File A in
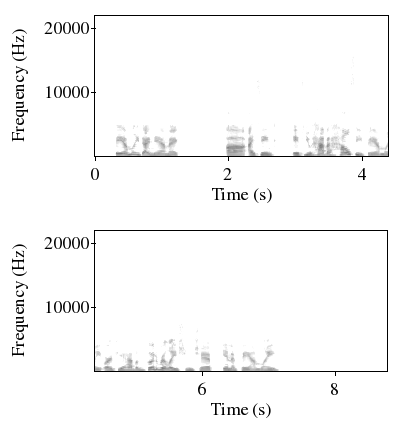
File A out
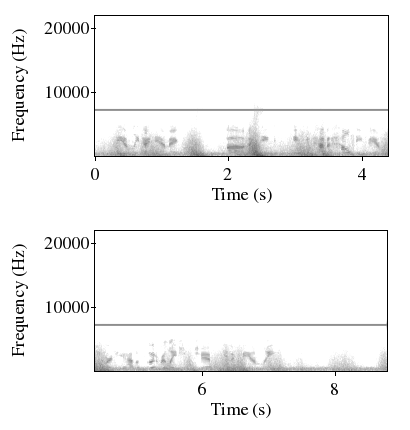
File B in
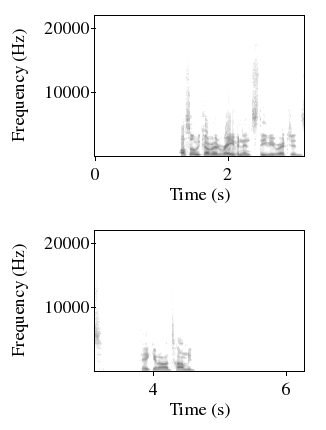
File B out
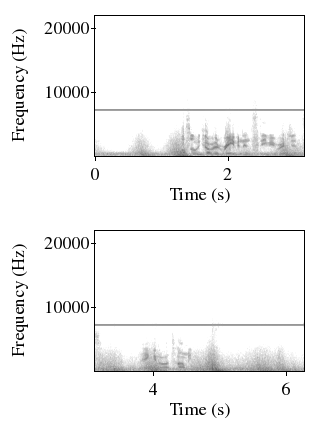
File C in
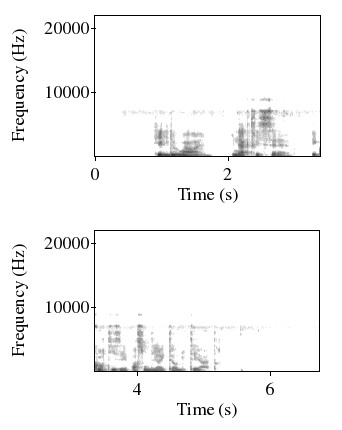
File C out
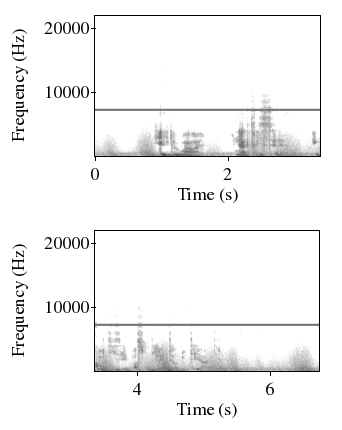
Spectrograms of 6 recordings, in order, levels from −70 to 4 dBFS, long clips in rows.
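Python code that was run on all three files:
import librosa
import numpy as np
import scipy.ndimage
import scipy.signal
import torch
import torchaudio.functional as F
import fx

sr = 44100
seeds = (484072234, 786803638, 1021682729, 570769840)

y = fx.dmg_wind(x, sr, seeds[0], corner_hz=390.0, level_db=-33.0)
y = fx.tilt_shelf(y, sr, db=-8.5, hz=1300.0)
y = fx.dispersion(y, sr, late='lows', ms=100.0, hz=320.0)
y = fx.dmg_noise_band(y, sr, seeds[1], low_hz=160.0, high_hz=530.0, level_db=-49.0)
y = fx.pwm(y, sr, carrier_hz=7300.0)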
